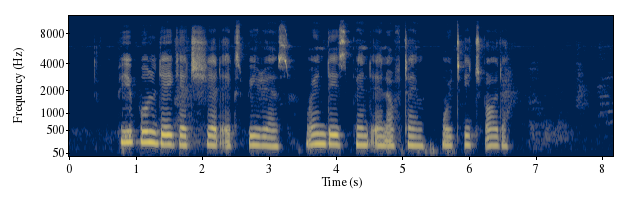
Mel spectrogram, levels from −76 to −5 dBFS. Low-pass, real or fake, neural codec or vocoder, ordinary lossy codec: 10.8 kHz; real; none; none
